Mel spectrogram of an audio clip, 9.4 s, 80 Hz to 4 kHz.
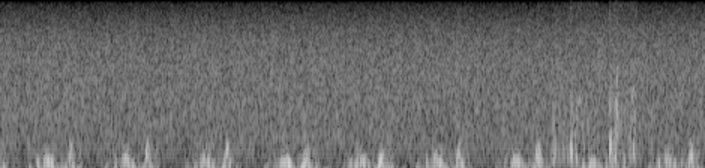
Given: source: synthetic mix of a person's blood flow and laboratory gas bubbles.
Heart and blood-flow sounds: Doppler ultrasound of blood flow; precordium
7.32-7.98 s: bubbles
8.11-8.51 s: bubbles
From the record:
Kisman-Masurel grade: 213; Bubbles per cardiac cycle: several, 3 to 8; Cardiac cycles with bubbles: 1 to 10%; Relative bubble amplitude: loud (0.450 to 0.775); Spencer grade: 1 (occasional bubble signal discernible with the cardiac motion signal, with majority of cardiac periods free of bubbles); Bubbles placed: only in the low amplitude regions of the cardiac cycle

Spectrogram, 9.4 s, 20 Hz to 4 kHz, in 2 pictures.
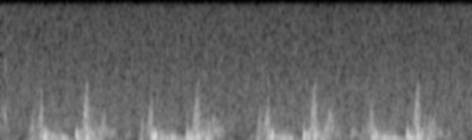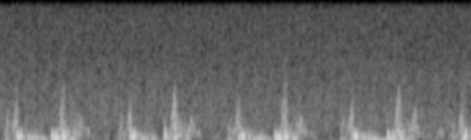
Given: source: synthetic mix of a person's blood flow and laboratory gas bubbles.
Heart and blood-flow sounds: Doppler ultrasound of blood flow; precordium
0.00-0.09 s: bubbles
From the record:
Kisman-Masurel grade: 111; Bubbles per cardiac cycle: 1 to 2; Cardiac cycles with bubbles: 1 to 10%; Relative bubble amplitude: barely perceptible (0.100 to 0.250); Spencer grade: 1 (occasional bubble signal discernible with the cardiac motion signal, with majority of cardiac periods free of bubbles); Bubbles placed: anywhere in the cardiac cycle

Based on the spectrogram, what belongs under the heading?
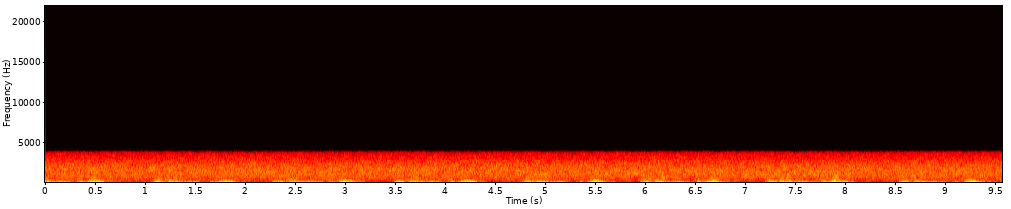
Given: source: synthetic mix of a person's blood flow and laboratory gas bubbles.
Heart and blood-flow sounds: Doppler ultrasound of blood flow; precordium
no bubbles
From the record:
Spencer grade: 0 (complete lack of bubble signals)

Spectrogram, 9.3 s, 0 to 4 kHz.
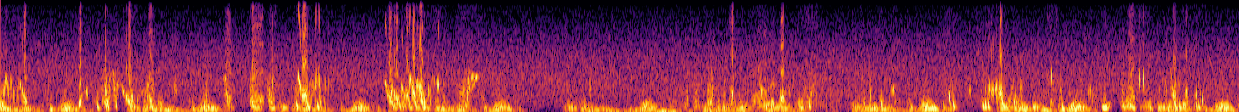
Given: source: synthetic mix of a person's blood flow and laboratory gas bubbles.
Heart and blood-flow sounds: Doppler ultrasound of blood flow; precordium
0.00-0.26 s: bubbles
0.56-1.24 s: bubbles
1.29-1.34 s: bubbles
1.66-1.78 s: bubbles
1.84-2.17 s: bubbles
2.20-2.50 s: bubbles
2.84-3.37 s: bubbles
3.42-3.62 s: bubbles
5.46-6.13 s: bubbles
6.58-6.73 s: bubbles
7.05-7.21 s: bubbles
7.24-7.62 s: bubbles
7.73-7.80 s: bubbles
7.85-7.93 s: bubbles
8.13-8.36 s: bubbles
8.38-8.65 s: bubbles
8.72-9.06 s: bubbles
From the record:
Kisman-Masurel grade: 333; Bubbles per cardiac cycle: rolling drumbeat, 9 or more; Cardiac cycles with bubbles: 50 to 99%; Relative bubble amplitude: loud (0.450 to 0.775); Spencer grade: 3 (all of the cardiac periods contain showers or single bubble signals, but not dominating or overriding the cardiac motion signals); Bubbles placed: only in the low amplitude regions of the cardiac cycle

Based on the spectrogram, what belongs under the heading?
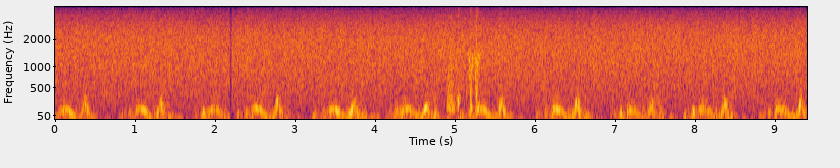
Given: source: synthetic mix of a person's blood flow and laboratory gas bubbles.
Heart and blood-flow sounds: Doppler ultrasound of blood flow; precordium
4.89-5.09 s: bubbles
5.14-5.32 s: bubbles
From the record:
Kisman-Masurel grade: 213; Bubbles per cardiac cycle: several, 3 to 8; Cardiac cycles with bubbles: 1 to 10%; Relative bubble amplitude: loud (0.450 to 0.775); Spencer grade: 1 (occasional bubble signal discernible with the cardiac motion signal, with majority of cardiac periods free of bubbles); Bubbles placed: anywhere in the cardiac cycle

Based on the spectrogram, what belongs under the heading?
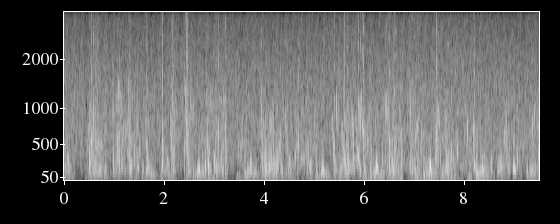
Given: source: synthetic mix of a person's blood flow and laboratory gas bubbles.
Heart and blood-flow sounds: Doppler ultrasound of blood flow; precordium
0.00-0.05 s: bubbles
0.45-0.88 s: bubbles
0.93-1.53 s: bubbles
1.61-1.70 s: bubbles
1.92-2.02 s: bubbles
2.10-2.31 s: bubbles
2.38-2.61 s: bubbles
2.74-3.27 s: bubbles
3.91-4.49 s: bubbles
4.59-4.98 s: bubbles
5.33-5.49 s: bubbles
5.51-6.07 s: bubbles
6.34-6.78 s: bubbles
6.88-7.17 s: bubbles
7.39-7.90 s: bubbles
8.02-8.10 s: bubbles
8.14-8.26 s: bubbles
8.38-8.45 s: bubbles
8.49-8.57 s: bubbles
8.78-9.10 s: bubbles
9.28-9.51 s: bubbles
From the record:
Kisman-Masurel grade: 342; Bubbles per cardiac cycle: rolling drumbeat, 9 or more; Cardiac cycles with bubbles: 100%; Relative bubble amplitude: moderate (0.250 to 0.450); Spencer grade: 3 (all of the cardiac periods contain showers or single bubble signals, but not dominating or overriding the cardiac motion signals); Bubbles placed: only in the low amplitude regions of the cardiac cycle

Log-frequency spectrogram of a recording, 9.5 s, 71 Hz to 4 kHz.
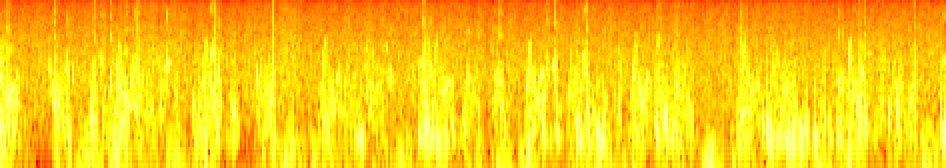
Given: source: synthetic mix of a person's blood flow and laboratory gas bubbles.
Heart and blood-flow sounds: Doppler ultrasound of blood flow; precordium
0.00-0.22 s: bubbles
0.46-0.76 s: bubbles
0.88-1.81 s: bubbles
1.91-2.05 s: bubbles
2.08-2.43 s: bubbles
2.53-2.79 s: bubbles
3.53-3.75 s: bubbles
3.84-3.95 s: bubbles
4.08-4.58 s: bubbles
4.62-4.71 s: bubbles
4.92-5.10 s: bubbles
5.38-5.65 s: bubbles
5.72-6.10 s: bubbles
6.13-6.25 s: bubbles
6.51-6.96 s: bubbles
7.35-7.52 s: bubbles
7.60-8.46 s: bubbles
8.58-9.04 s: bubbles
9.07-9.18 s: bubbles
9.38-9.47 s: bubbles
From the record:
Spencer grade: 3 (all of the cardiac periods contain showers or single bubble signals, but not dominating or overriding the cardiac motion signals); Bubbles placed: anywhere in the cardiac cycle

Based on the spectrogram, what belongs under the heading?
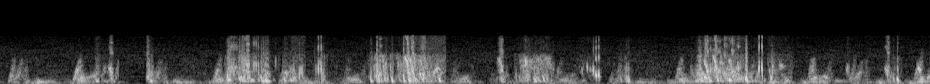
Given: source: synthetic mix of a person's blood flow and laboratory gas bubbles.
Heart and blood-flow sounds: Doppler ultrasound of blood flow; precordium
0.94-1.19 s: bubbles
1.46-1.55 s: bubbles
2.23-2.79 s: bubbles
2.82-3.06 s: bubbles
3.15-3.27 s: bubbles
3.67-4.46 s: bubbles
4.96-5.08 s: bubbles
5.13-5.55 s: bubbles
5.78-6.02 s: bubbles
6.17-6.33 s: bubbles
6.89-7.94 s: bubbles
8.46-8.51 s: bubbles
8.84-9.02 s: bubbles
From the record:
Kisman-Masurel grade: 233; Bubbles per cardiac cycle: several, 3 to 8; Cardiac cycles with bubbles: 50 to 99%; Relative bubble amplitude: loud (0.450 to 0.775); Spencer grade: 3 (all of the cardiac periods contain showers or single bubble signals, but not dominating or overriding the cardiac motion signals); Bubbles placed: only in the low amplitude regions of the cardiac cycle

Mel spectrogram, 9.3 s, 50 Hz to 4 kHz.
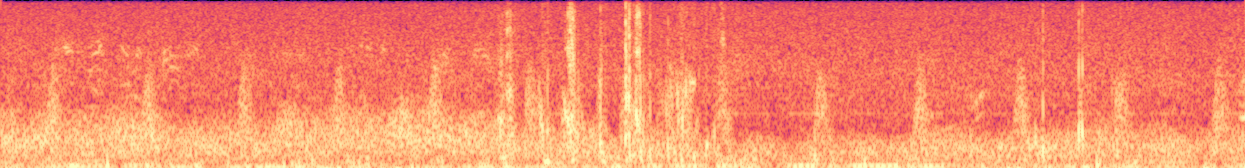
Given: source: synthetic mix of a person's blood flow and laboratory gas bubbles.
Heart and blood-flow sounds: Doppler ultrasound of blood flow; subclavian vein
3.72-3.90 s: bubbles
4.03-4.38 s: bubbles
4.46-4.59 s: bubbles
4.66-5.45 s: bubbles
7.72-7.86 s: bubbles
8.05-8.16 s: bubbles
8.34-8.41 s: bubbles
From the record:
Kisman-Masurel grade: 222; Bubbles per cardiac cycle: several, 3 to 8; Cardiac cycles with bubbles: 10 to 50%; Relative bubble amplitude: moderate (0.250 to 0.450); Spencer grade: 2 (many but less than half of the cardiac periods contain bubble signals, singularly or in groups); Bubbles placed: anywhere in the cardiac cycle

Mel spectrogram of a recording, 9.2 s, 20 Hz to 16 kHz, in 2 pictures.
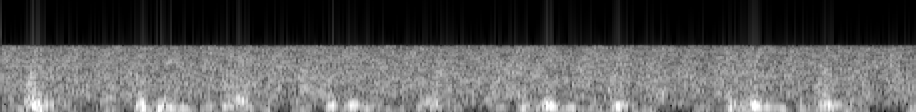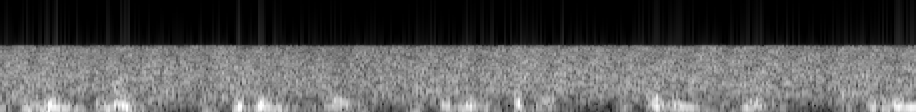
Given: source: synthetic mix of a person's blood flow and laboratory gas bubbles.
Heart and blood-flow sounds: Doppler ultrasound of blood flow; precordium
7.13-7.21 s: bubbles
7.80-7.90 s: bubbles
From the record:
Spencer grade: 1 (occasional bubble signal discernible with the cardiac motion signal, with majority of cardiac periods free of bubbles); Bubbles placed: only in the low amplitude regions of the cardiac cycle

